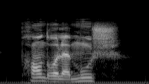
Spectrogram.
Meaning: to get ticked off, to get offended, to get in a huff, to fly off the handle
- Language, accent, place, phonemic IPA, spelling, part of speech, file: French, France, Lyon, /pʁɑ̃.dʁə la muʃ/, prendre la mouche, verb, LL-Q150 (fra)-prendre la mouche.wav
